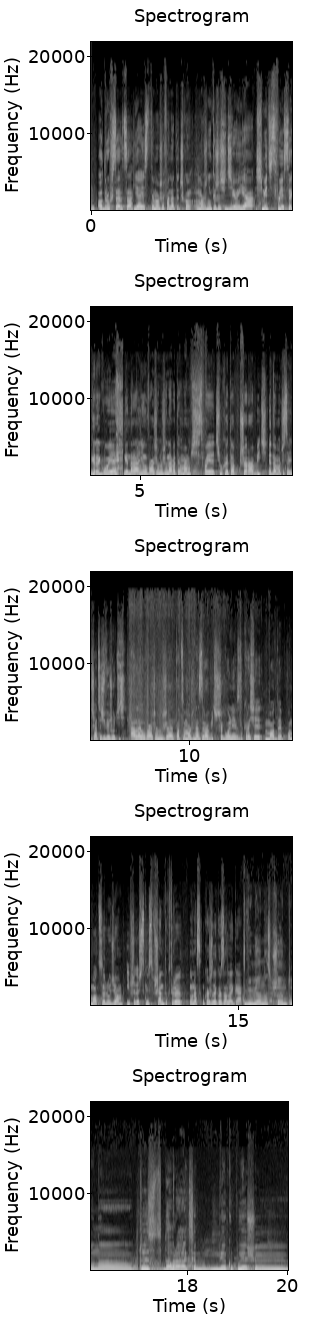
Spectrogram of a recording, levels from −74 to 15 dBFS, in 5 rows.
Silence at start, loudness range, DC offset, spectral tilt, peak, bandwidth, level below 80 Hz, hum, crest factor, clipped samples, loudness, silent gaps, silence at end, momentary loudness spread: 0 s; 3 LU; under 0.1%; -4.5 dB/octave; 0 dBFS; over 20 kHz; -36 dBFS; none; 12 dB; under 0.1%; -13 LUFS; none; 0 s; 4 LU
